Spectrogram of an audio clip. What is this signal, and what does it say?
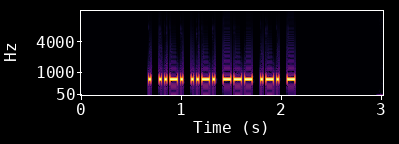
Morse code, heard as a keyed tone, about 46 wpm, 700 Hz. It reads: EFFORT
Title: Sentences from Top 1200 Words - New Word Drill - 45wpm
